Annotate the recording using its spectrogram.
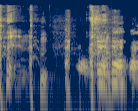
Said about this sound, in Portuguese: Isso dá-me tosse.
